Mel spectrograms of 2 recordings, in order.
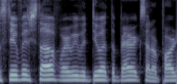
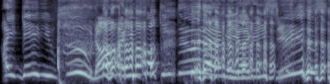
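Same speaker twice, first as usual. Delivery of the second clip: high, loud, drawn-out mock outrage; retold outraged protest; 13 semitones higher, 9 dB louder, slower than usual. Storyteller to homeless man who rejected food, mock outraged. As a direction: stretch it out in incredulous, pitched-up disbelief.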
